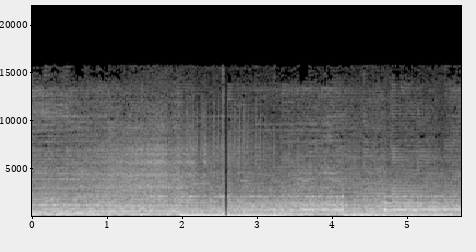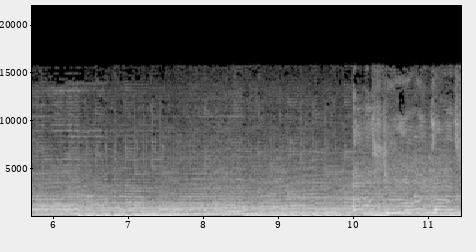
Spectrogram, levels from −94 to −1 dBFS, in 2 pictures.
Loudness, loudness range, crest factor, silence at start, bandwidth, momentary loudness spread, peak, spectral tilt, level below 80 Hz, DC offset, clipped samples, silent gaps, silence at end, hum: -16 LUFS; 1 LU; 14 dB; 0 s; 16 kHz; 3 LU; 0 dBFS; -6 dB/octave; -20 dBFS; under 0.1%; under 0.1%; none; 0 s; none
